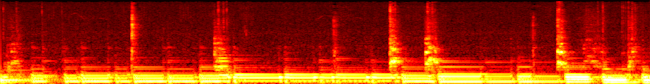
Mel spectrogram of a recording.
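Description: Electric bass guitar played note by note, each note ringing about half a second to a second before the next. Several notes start with a sharp pluck click.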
